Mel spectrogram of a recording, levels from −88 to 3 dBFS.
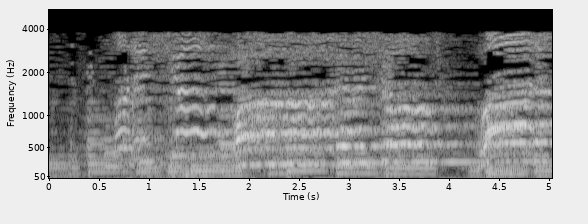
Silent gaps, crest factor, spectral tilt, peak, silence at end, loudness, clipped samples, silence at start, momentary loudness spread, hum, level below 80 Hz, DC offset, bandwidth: none; 14 dB; -9 dB/octave; -4 dBFS; 0 s; -18 LUFS; under 0.1%; 0 s; 10 LU; none; -40 dBFS; 0.4%; 4 kHz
